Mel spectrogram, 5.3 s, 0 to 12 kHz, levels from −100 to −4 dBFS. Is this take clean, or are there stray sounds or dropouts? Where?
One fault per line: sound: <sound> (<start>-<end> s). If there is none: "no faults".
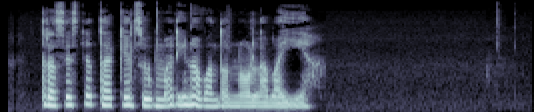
no faults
